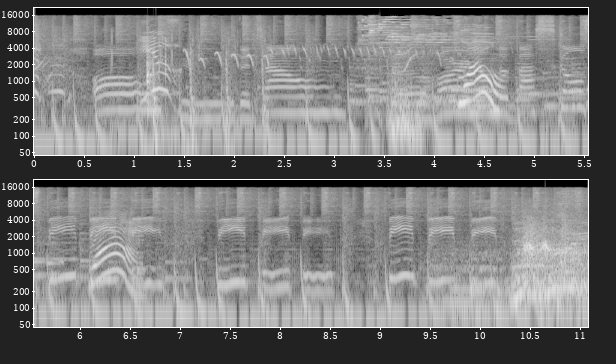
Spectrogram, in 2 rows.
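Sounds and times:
upbeat cartoon music: 0.0 - 11.0
tinkling sound effect: 3.2 - 4.9
high cartoon voice calling: 3.3 - 5.0, 6.0 - 6.8.

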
